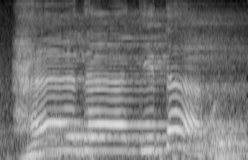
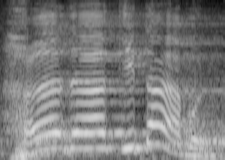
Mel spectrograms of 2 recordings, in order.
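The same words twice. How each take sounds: First: Slow, bright model line; the first take, less spirited; eager demo. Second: Higher, slow and full of energy; more spirited. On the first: Teacher's first take before asking for more spirit. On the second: Teacher asking the class for more spirit, excited. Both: Shown as a demonstration. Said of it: "Yang lebih semangat".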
